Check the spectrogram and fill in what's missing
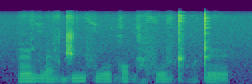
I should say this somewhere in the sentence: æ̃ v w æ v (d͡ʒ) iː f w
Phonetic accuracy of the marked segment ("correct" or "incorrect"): correct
